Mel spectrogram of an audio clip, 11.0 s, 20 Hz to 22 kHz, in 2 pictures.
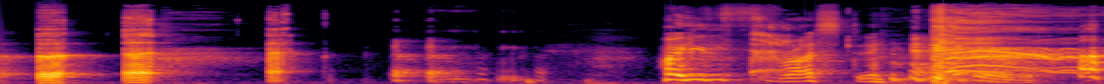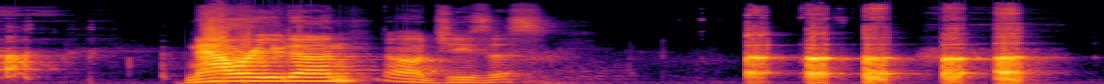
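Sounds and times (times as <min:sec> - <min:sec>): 
loud guttural burps: 0:00.0 - 0:02.7, 0:09.2 - 0:11.0
speech: 0:03.4 - 0:05.7, 0:06.4 - 0:08.3
laughter: 0:04.3 - 0:06.1.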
